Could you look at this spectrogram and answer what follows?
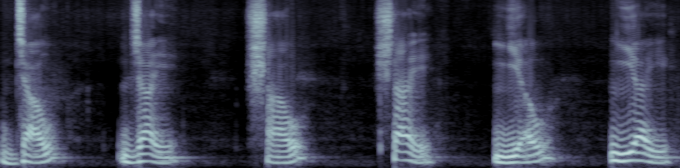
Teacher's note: এই উচ্চারণ করছি আমি তালব্য অংশ থেকে, প্যালাটাল অংশ থেকে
